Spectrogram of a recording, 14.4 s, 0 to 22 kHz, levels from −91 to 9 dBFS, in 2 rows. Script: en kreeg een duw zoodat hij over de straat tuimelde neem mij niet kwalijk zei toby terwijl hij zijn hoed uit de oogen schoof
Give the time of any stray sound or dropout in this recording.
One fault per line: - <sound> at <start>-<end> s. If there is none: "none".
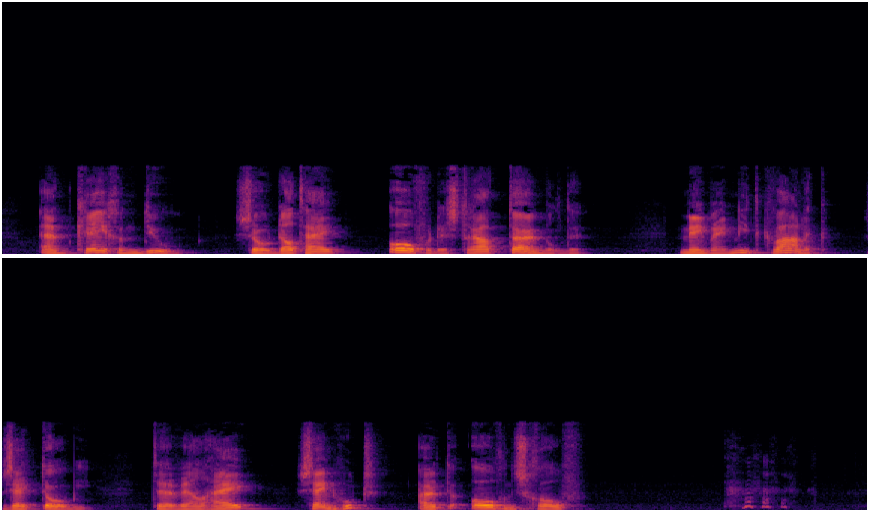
- laugh at 13.2-14.0 s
